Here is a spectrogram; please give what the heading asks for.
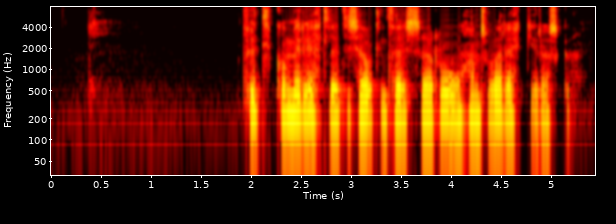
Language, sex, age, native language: Icelandic, female, 30-39, Icelandic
